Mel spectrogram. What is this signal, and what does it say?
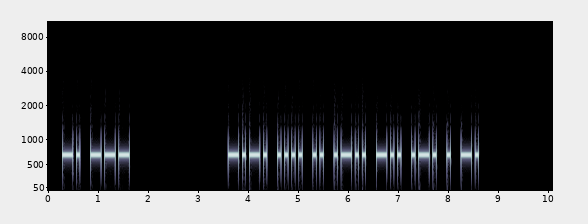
Morse code, heard as a keyed tone, about 17 wpm, 700 Hz. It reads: NO CHILDREN
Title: 4x Word-Spacing - Sentences from Top 400 Words - 17wpm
